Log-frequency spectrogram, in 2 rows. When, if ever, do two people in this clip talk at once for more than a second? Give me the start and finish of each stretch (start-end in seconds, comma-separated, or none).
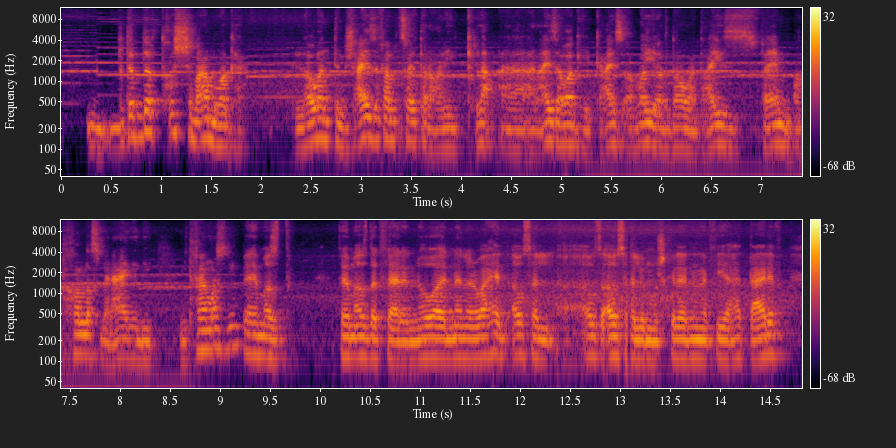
none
